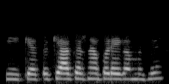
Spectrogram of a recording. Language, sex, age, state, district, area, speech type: Urdu, female, 18-30, Delhi, North West Delhi, urban, conversation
